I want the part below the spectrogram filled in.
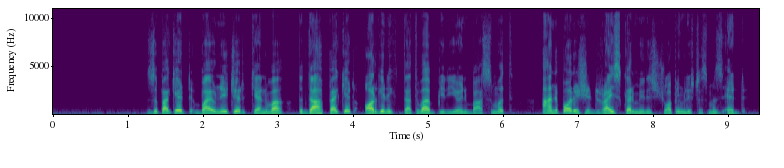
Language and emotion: Kashmiri, neutral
